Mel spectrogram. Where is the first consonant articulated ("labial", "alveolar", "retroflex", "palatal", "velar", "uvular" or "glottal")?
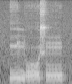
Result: palatal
